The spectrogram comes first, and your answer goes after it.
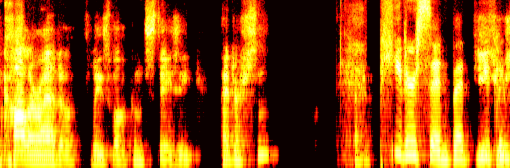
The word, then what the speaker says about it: Pederson: please welcome stacey patterson peterson but you can call me whatever you i've been calling you so you call it peterson with a p with a d yes yes i know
